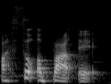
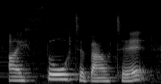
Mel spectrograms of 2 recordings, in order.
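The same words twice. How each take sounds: First: It has too many glottal stops throughout. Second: It has only a few glottal stops.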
